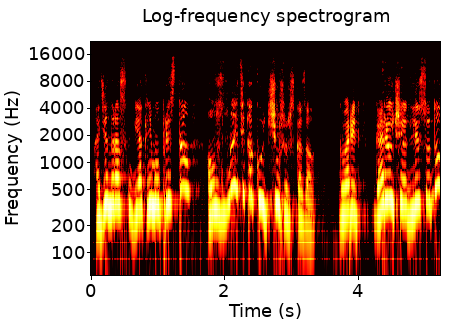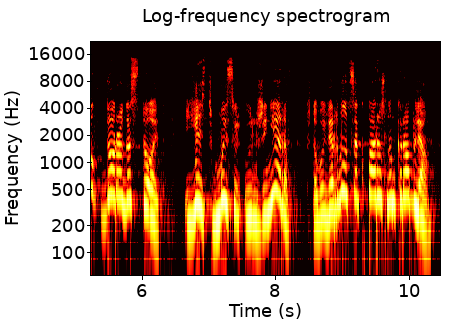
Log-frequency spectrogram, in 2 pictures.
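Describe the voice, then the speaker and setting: Lively, high-voiced earnest boy. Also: normal speed. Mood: animated. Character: bashful, earnest boy, young club instructor. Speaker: actor in a radio play. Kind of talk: radio drama acting.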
